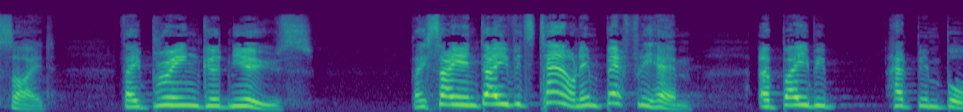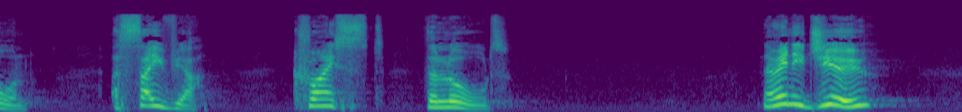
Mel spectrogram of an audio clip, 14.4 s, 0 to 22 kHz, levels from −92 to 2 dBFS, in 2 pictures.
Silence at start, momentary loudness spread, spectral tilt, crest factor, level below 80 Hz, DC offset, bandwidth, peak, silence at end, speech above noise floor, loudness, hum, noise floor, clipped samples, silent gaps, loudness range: 0 s; 17 LU; -3.5 dB/octave; 22 dB; -76 dBFS; under 0.1%; 13 kHz; -2 dBFS; 0.7 s; 52 dB; -22 LUFS; 50 Hz at -75 dBFS; -75 dBFS; under 0.1%; none; 8 LU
